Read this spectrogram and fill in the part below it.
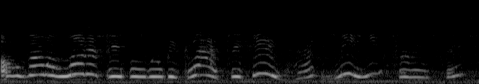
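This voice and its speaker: This put-on character voice sits at an extremely high pitch and moves at a moderate pace, with clear background noise behind it. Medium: video game. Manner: snippy, sarcastic.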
